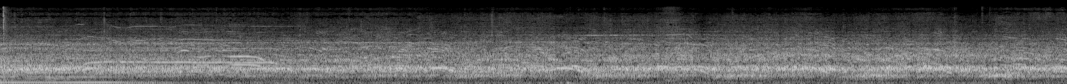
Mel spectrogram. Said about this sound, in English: This was the crowd at President Trump's rally in Philadelphia.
